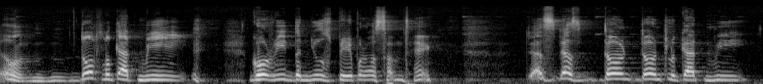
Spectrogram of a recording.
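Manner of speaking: shy, flustered, bashful, embarrassed tone. Retelling a story where a character feels embarrassed at being watched: acting out bashful embarrassment. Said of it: "she becomes a little embarrassed and she's bashful".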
